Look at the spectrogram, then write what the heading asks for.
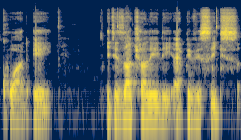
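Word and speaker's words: AAAA: so is a for A's so it is pronounced quad-a it is actually the ipv6 address record so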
